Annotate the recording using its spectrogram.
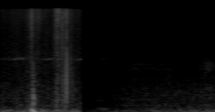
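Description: Near silence, with two faint short sounds in the first second and an abrupt drop to dead quiet just before the one-second mark.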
